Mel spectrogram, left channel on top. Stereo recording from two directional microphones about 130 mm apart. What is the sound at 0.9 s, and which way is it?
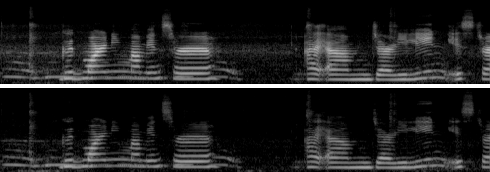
A woman's voice, 40° right (ahead or behind).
